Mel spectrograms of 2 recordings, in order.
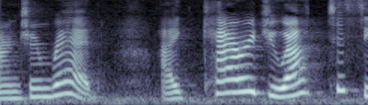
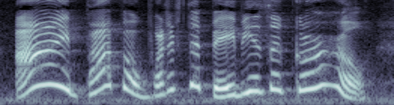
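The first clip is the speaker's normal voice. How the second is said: high mother voice; 10 semitones higher, 5 dB louder than usual. Acted. Mother voiced in read story.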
